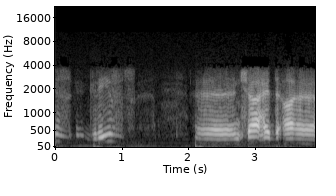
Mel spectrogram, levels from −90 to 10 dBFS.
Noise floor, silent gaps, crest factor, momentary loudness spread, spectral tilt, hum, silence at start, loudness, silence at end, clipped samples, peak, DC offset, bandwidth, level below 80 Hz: -55 dBFS; none; 20 dB; 20 LU; -5 dB/octave; none; 0 s; -19 LUFS; 0 s; under 0.1%; -2 dBFS; under 0.1%; 4.8 kHz; -58 dBFS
